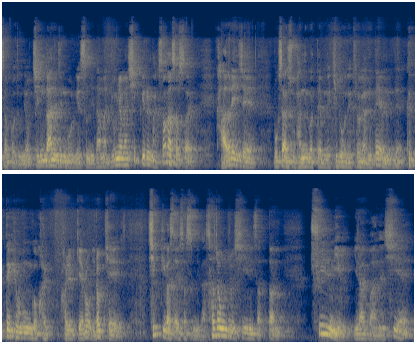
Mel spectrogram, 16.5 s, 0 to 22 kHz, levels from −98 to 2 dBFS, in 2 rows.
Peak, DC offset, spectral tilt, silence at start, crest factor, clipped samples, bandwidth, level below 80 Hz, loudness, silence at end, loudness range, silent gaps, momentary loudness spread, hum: -12 dBFS; under 0.1%; -4.5 dB/octave; 0 s; 18 dB; under 0.1%; 15.5 kHz; -64 dBFS; -30 LUFS; 0 s; 3 LU; none; 10 LU; none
